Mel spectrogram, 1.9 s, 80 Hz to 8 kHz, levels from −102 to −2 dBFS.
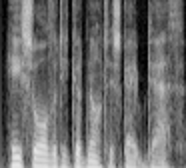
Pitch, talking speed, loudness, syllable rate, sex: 105 Hz, 255 wpm, -19 LUFS, 5.9 syllables/s, male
